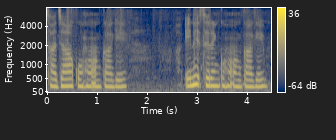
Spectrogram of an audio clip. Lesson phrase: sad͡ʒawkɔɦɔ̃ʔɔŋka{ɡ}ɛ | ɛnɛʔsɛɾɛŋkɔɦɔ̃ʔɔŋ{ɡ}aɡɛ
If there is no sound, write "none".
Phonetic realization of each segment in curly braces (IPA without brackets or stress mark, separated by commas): ɡ, k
